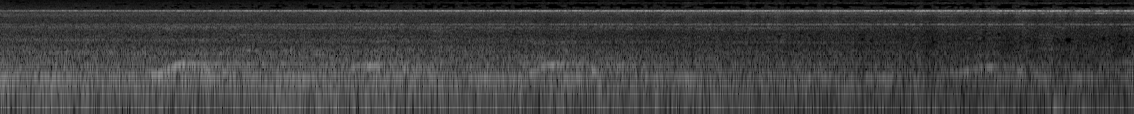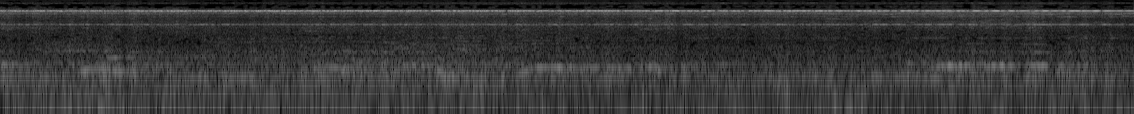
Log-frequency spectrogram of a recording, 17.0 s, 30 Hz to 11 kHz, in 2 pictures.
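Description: E7-series Shinkansen train pulling in and braking to a stop, with a steady high whine over its running noise. The noise grows gradually louder, then falls away sharply as the train halts at the very end.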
